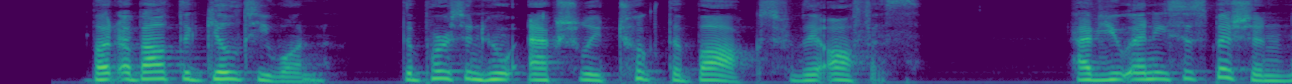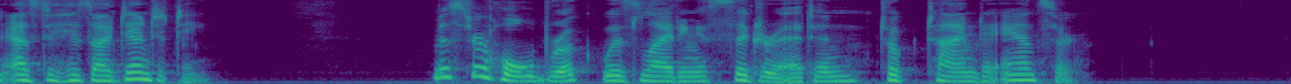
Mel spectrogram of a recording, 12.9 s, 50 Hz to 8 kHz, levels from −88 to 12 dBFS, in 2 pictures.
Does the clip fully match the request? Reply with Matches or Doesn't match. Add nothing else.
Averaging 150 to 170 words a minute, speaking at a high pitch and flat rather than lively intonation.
Doesn't match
